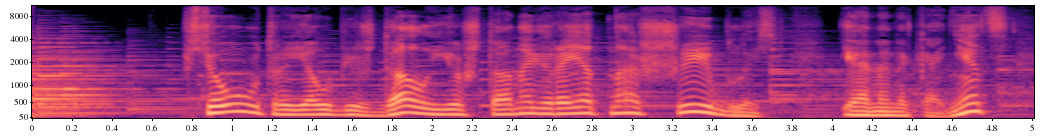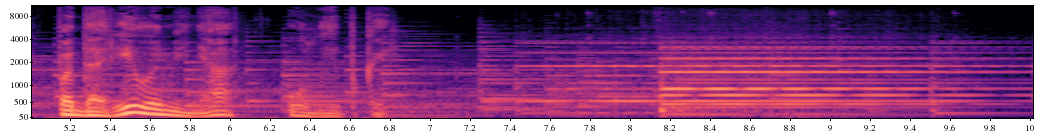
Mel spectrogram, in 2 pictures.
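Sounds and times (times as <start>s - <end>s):
speech: 0.8s - 6.9s
clock chiming in the evening: 7.7s - 10.0s.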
